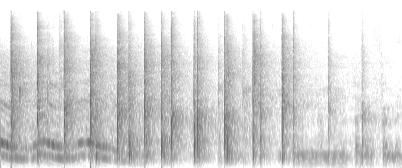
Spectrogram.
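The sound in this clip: Hand clapping in a quick run of many sharp claps over about four seconds, with voices talking over them.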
